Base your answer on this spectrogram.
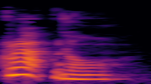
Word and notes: grapnel: British English

